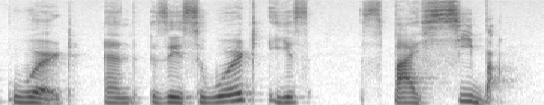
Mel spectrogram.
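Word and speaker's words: спасибо: to sound more natural the accent is put on the second syllable while the last o actually isn't pronounced clearly i don't say spacebo i say spiciba spiciba spicybam means thanks and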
